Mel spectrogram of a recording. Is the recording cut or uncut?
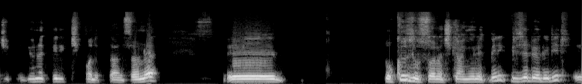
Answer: uncut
